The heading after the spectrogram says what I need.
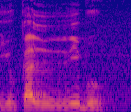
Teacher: Jadi yang jadi masalahnya waktu tasdid. Di zal apabila bertasdid tetap sifatnya lembut gitu. Ya, sifatnya tetap ada.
